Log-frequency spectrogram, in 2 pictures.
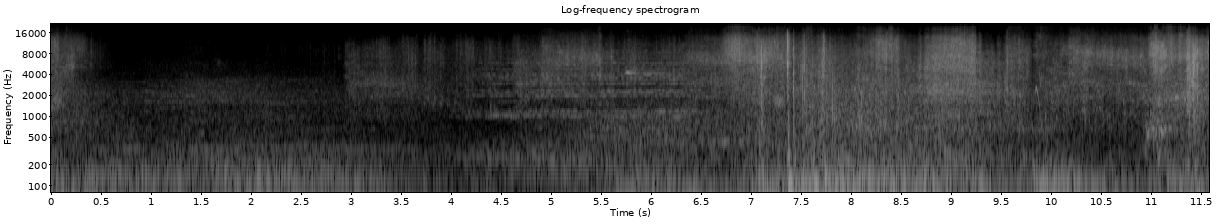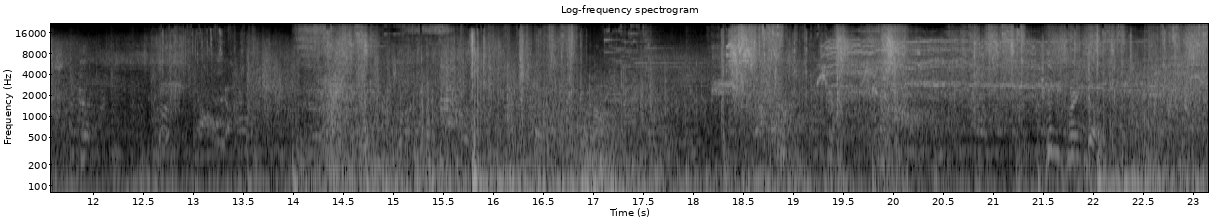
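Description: Confringo blasting spells set off repeated booming explosions in the Hogwarts Legacy video game, a dense rumbling barrage growing louder after a quiet start, mixed with crashes and a voice talking throughout.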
